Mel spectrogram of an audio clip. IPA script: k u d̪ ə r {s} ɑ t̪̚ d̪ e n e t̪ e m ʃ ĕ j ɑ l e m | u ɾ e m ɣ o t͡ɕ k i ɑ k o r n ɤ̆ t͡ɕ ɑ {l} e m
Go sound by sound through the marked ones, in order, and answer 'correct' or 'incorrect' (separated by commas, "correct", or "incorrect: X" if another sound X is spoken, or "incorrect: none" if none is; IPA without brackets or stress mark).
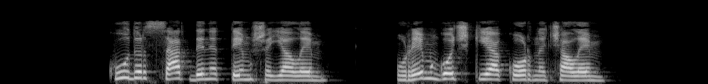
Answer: correct, correct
